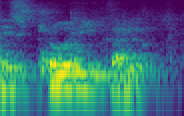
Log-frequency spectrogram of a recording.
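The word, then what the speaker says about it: historical: होता है हिस्टोरिकल, हिस्टोरिकल, चूंकि अमेरिकन इंग्लिश में एच साइलेंट होता है इसलिए वो लोग इसे एन लगाते हैं, लेकिन अपन ब्रिटिश इंग्लिश पढ़ते हैं, अपने यहाँ एच साइलेंट नहीं होता, और इसको अपन पढ़े लिखेंगे हिस्ट्रिकल, इसका प्रोनाउन, तो जो हा है वो व्यंजन है, इसलिए अपन लगाएंगे अ हिस्ट्रिकल नोवेल, ऐसे आप यूज करेंगे।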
